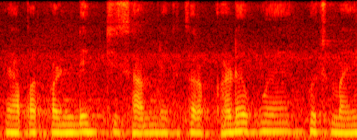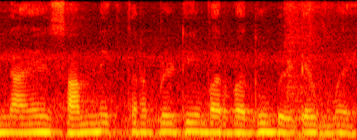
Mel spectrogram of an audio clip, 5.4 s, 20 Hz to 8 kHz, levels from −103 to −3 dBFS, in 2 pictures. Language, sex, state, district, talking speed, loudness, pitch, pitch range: Hindi, male, Chhattisgarh, Raigarh, 245 wpm, -39 LUFS, 130 Hz, 130-140 Hz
